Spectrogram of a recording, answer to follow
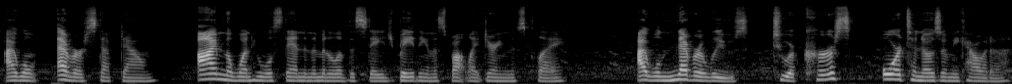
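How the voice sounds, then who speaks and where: A woman's voice: fairly low pitch, normal speed, pushed and bright. A woman voicing a tense, stubborn schoolgirl in a dramatic horror visual novel reading. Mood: defiant. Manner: intense, defiant, dramatic. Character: Midori, tense, stubborn schoolgirl lead of a play. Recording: background music under the voice.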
